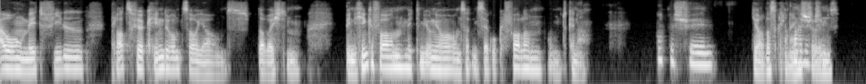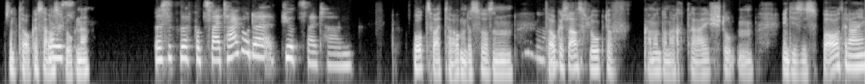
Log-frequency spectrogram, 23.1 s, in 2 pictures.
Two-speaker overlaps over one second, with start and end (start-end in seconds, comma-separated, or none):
none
